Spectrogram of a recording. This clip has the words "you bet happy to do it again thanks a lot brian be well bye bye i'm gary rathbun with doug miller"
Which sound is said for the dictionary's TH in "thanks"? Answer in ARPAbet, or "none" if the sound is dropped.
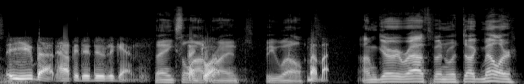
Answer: TH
